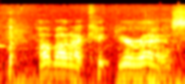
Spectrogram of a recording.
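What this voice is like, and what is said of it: Hank Hill Texas accent impression. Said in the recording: “in a Texas accent? I just imagined Hank Hill saying”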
